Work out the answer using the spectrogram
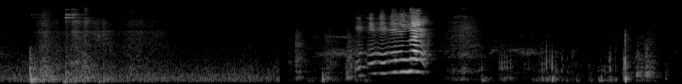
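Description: A young goat kid bleats once, a short wavering call about three and a half seconds in. A few faint taps follow.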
